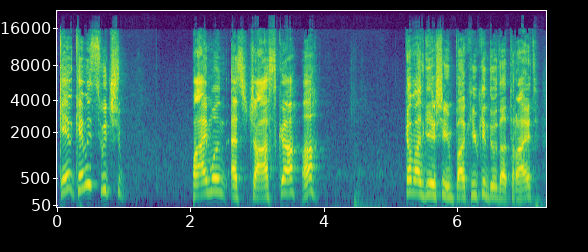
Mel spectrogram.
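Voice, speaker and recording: A man giving casual live commentary while gaming, halting and repeating words as he goes. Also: high-pitched, expressive. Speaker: game livestreamer. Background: faint game music.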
